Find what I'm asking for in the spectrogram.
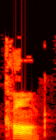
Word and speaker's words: conch: Is that right? Or is it conch? – Conch.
